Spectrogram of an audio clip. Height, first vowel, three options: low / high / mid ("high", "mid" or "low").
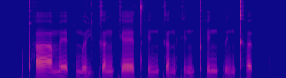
low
